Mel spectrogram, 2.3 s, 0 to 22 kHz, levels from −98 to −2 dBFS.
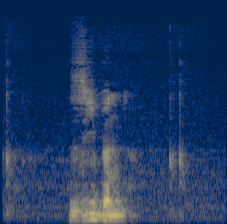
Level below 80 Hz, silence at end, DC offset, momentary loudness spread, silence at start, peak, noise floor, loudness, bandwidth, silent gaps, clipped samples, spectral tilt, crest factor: -62 dBFS; 0.45 s; under 0.1%; 24 LU; 0.05 s; -12 dBFS; -66 dBFS; -31 LUFS; 10.5 kHz; none; under 0.1%; -7.5 dB/octave; 22 dB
